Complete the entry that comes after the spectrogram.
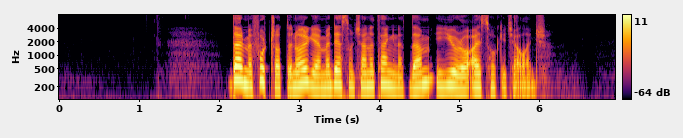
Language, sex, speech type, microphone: Norwegian, female, read, Sennheiser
